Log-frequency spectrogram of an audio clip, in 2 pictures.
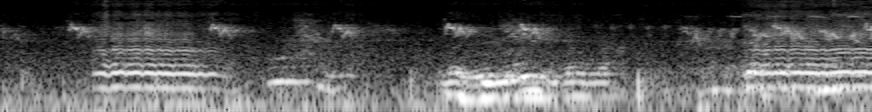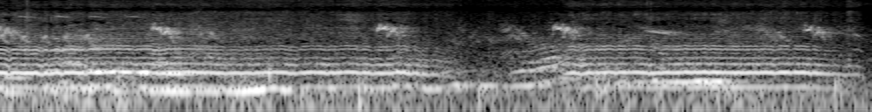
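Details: Bee collecting pollen in early spring as the first flowers open: a droning, harmonic buzz that rises and falls in pitch, breaking off briefly near the middle, with high chirping birdsong repeating in the background.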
